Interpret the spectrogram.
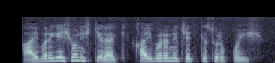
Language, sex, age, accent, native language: Uzbek, male, under 19, Namangan, Uzbek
